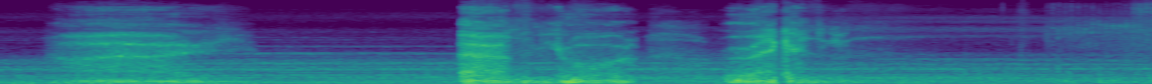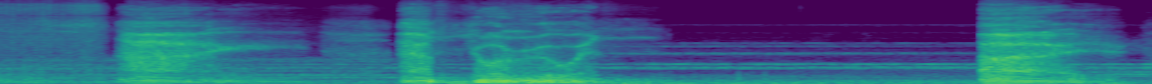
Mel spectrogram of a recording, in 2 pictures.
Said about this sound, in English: And you hear the booming voice echo out over the sky.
